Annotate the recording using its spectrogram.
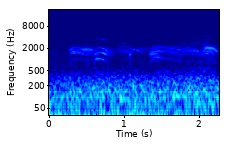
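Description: Crows cawing: a quick series of short, hoarse calls over a low, steady background rumble.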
